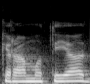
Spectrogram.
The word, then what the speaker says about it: কেরামতিয়া: অনুসারে প্রতিষ্ঠিত এ মসজিদের নাম রাখা হয় কারামতিয়া মসজিদ তবে স্থানীয় উচ্চারণে কেরামতিয়া মসজিদ নামেই প্রসিদ্ধ এ মসজিদ প্রিয় দর্শক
